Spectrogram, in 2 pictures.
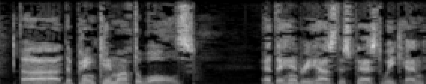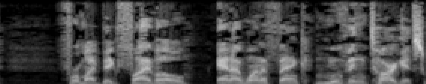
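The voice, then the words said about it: Rough, hoarse voice. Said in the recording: “my voice is a little rough because we hooted, we howled, we screamed”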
